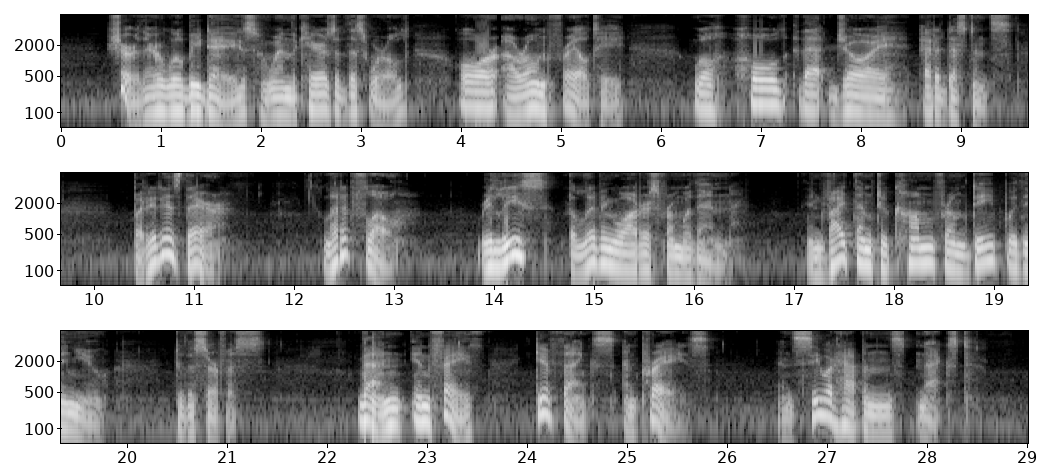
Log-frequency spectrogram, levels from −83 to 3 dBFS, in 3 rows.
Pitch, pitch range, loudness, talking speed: 120 Hz, 105-135 Hz, -16 LUFS, 120 wpm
